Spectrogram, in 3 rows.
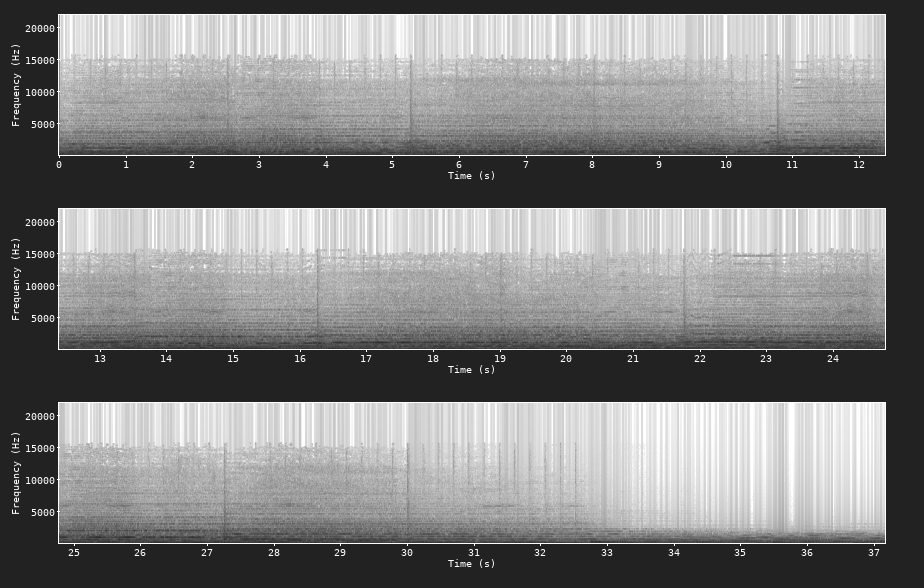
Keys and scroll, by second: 1.3 e, 36.8 Down, 36.8 typing.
